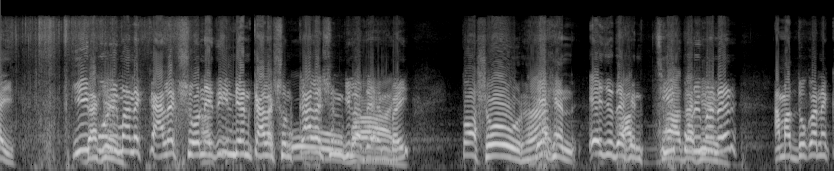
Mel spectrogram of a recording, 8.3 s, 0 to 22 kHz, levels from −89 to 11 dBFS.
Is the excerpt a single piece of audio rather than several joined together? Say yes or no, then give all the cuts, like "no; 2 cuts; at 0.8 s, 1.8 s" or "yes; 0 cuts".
no; 2 cuts; at 2.2 s, 4.6 s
